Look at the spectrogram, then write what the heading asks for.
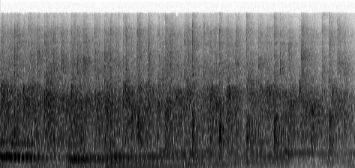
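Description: Congregation at a French-speaking church service bursts into applause, a dense, steady clapping from many people that fades slightly toward the end, with faint voices mixed in.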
